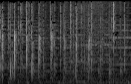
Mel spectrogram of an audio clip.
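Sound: applause clapping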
